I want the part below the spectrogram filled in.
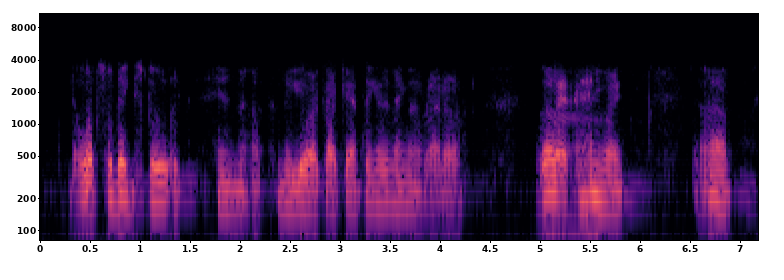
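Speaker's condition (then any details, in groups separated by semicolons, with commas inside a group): Parkinson's; slowly progressive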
